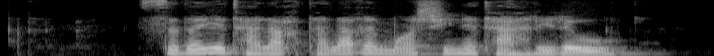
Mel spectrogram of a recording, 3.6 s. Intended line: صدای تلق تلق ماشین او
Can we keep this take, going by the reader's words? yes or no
no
